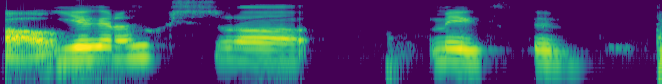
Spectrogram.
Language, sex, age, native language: Icelandic, male, 14, Icelandic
